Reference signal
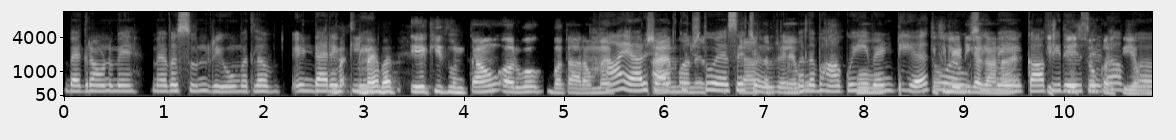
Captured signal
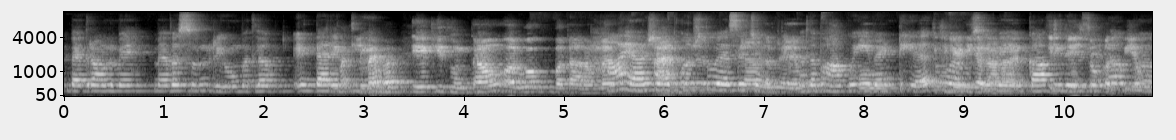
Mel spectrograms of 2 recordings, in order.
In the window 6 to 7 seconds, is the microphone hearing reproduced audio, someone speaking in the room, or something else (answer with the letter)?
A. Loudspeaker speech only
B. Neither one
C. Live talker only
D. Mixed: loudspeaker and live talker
A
